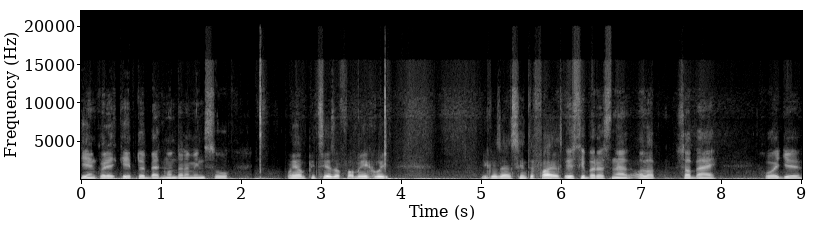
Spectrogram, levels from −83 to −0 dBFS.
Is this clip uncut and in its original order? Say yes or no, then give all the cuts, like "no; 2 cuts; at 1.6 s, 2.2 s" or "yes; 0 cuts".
no; 2 cuts; at 1.5 s, 6.0 s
